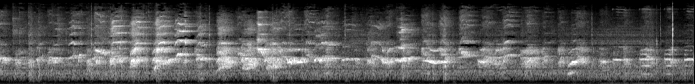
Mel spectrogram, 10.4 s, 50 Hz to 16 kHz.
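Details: A 700 g red Toy Poodle girl puppy, born 20 May and filmed inside on 30 June, gives a steady, restless stream of short squeaky yaps and whimpers, several each second, without a break.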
